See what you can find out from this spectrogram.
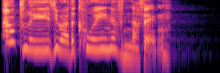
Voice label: taunt directed; hera; smite; nox

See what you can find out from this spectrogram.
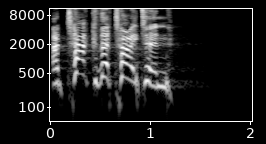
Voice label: vox attack m; smite; nuwa; voicepack

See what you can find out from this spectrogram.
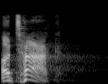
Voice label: vox attack; smite; hades

